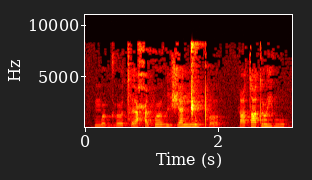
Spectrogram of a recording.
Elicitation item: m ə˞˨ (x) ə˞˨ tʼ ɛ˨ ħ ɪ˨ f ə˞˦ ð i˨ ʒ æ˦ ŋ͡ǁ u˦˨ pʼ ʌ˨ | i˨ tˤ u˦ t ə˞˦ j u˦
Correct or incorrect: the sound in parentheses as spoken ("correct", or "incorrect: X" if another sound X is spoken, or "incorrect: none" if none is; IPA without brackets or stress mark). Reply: incorrect: ɡʱ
